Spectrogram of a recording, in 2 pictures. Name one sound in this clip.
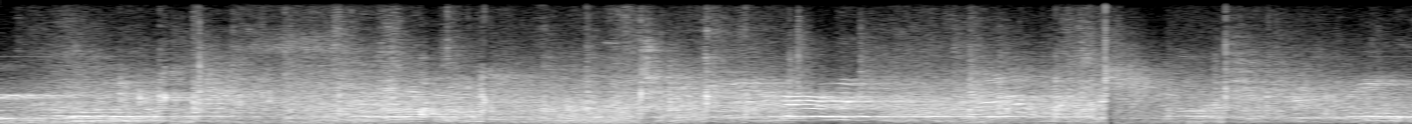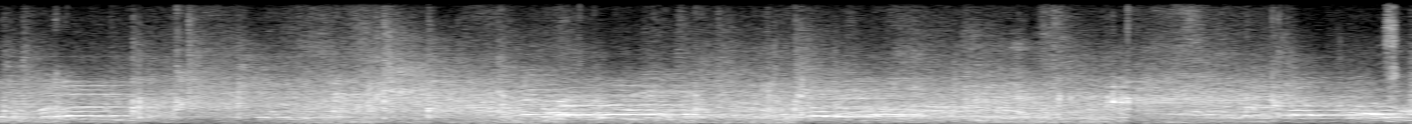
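Hockey sticks clack against the puck.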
